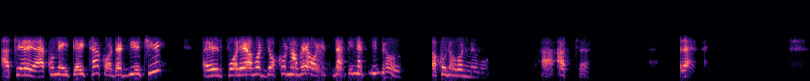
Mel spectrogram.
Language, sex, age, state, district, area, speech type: Bengali, female, 60+, West Bengal, Kolkata, urban, conversation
